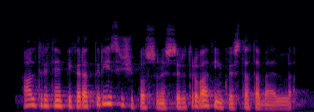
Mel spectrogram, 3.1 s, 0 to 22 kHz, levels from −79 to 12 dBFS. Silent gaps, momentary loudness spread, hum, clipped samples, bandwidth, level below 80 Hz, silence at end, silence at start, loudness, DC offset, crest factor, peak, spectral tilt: none; 5 LU; none; under 0.1%; 11 kHz; -64 dBFS; 0.15 s; 0.25 s; -28 LUFS; under 0.1%; 18 dB; -10 dBFS; -7 dB/octave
